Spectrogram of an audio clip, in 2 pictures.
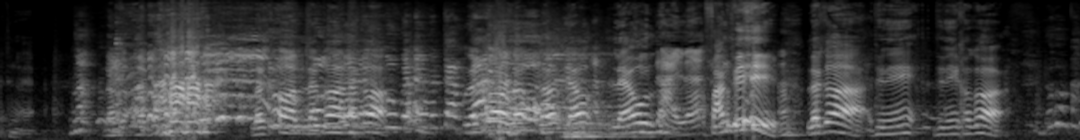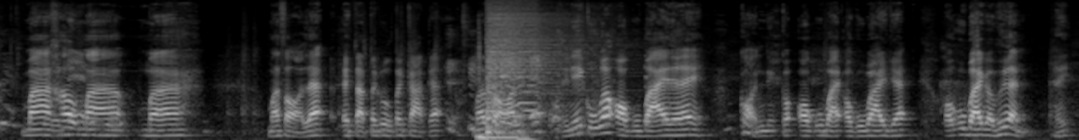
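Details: Thai speaker from a group of people who stutter, telling a story during a game, with word and part-word repetitions; stuttering.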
